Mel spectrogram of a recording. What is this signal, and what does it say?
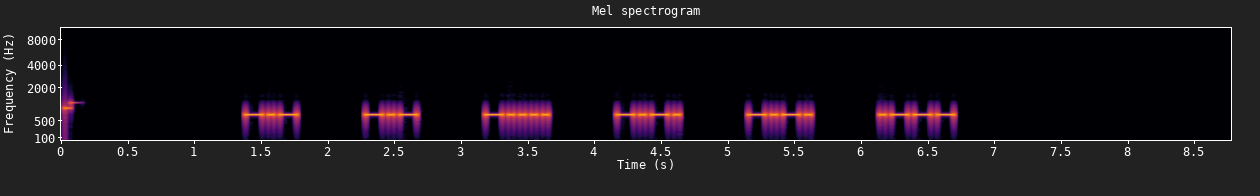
Morse code, heard as a keyed tone, about 28 wpm, spaced as for 13 wpm, 700 Hz. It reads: KK6CCJ
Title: USA Call Signs - 4x Character Spacing - 28wpm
